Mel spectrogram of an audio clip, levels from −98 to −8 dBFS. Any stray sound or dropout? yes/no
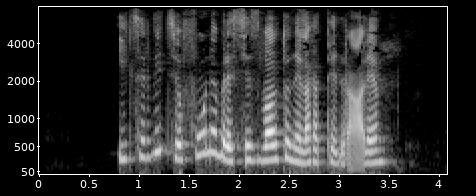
no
